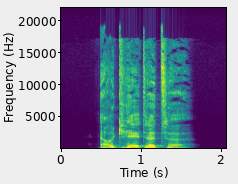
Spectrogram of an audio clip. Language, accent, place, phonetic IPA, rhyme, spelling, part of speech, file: German, Germany, Berlin, [ɛɐ̯ˈkɛltətə], -ɛltətə, erkältete, adjective / verb, De-erkältete.ogg
- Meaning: inflection of erkälten: 1. first/third-person singular preterite 2. first/third-person singular subjunctive II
